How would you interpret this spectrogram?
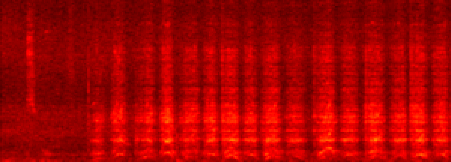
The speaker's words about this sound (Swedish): Och sen tar jag en sån här och sågar.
